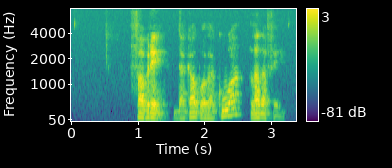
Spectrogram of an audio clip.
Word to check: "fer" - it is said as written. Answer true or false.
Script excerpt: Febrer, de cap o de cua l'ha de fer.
true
